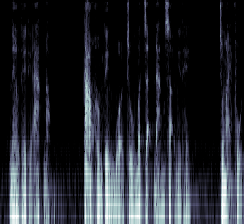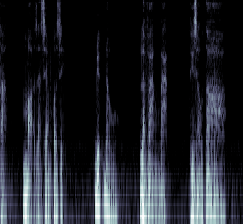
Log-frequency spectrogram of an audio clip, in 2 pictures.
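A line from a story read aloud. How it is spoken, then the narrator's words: Skeptical muttering. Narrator (Vietnamese): Vốn không tin bùa ngải, Việt lẩm bẩm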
